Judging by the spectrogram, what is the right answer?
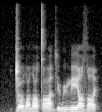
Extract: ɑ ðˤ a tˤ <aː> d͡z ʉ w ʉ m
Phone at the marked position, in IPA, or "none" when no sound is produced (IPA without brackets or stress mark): aː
